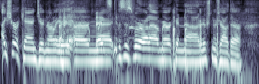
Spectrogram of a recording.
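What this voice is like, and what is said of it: Put-on American accent. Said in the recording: “Can you do it in American accents, please?”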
